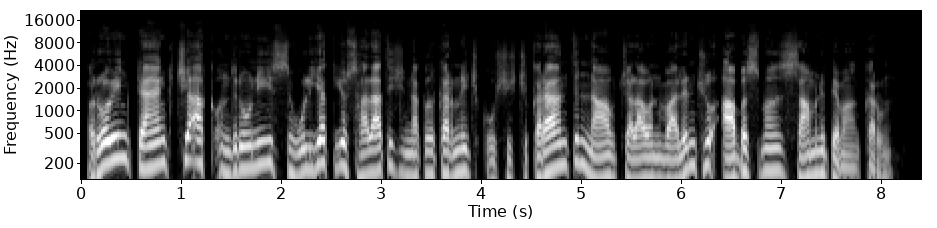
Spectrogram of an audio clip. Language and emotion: Kashmiri, neutral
